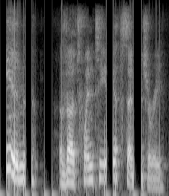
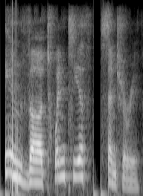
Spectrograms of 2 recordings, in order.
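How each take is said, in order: Both takes have the same delivery.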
